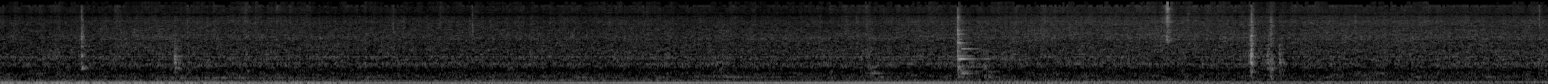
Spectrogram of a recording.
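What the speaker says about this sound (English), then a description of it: "I'm going to get all this seared off" Beef stew meat sears in a pan for a canned beef stew, a steady close crackling sizzle with a low hum beneath and a few sharp utensil clicks, no talking.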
